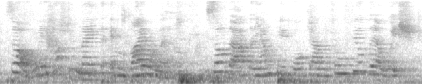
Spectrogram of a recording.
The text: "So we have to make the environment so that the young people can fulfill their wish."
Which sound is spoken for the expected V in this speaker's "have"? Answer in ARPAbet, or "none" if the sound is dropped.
F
